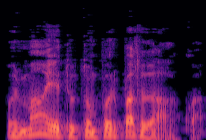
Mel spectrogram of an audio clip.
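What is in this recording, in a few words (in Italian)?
"imporpa", crespinese dialettale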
